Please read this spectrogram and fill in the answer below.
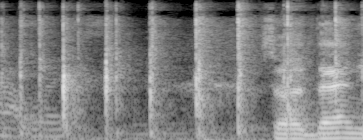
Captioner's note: applause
